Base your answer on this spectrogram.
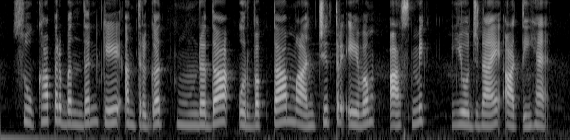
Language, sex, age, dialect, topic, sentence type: Hindi, female, 25-30, Hindustani Malvi Khadi Boli, agriculture, statement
